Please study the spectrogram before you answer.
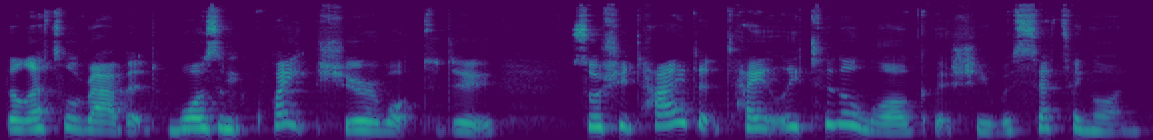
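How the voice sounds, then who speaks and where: A woman reading a children's story aloud in an expressive, deliberate way. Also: fairly high pitch. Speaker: storybook reader.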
